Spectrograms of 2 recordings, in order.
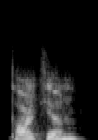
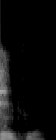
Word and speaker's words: Patreon: If you can please go to my um Parthian, I'll pronounce it, Parthian page, Patreon.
